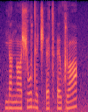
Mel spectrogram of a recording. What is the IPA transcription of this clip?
jaŋɑ ʃo dɛt͡ʃʼɛt͡sʼɛxʷ ɾɑ

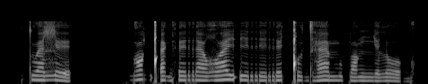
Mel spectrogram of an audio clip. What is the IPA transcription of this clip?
tʷæɮe | ɡɒǃʼæɡʔe ræʁʷæi̯ʔi rire ǃudʱæ mupɒŋɲe loɡ

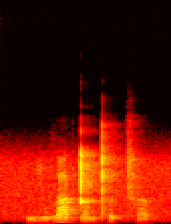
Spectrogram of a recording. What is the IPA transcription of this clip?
ŋiː˨˧wlaː˥k̚ t̪ɐ˨˧mt̪ʰɵ˧t̚ t͡sʰɐ˨p̚

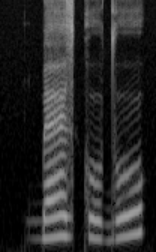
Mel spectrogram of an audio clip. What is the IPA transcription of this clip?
ɡ͡bæzko d̪o

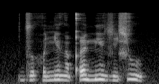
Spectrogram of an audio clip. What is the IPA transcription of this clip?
d͡zohɒɲẽðẽ qʼi mʲẽ ɮiɕu

